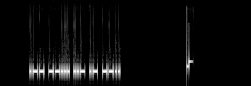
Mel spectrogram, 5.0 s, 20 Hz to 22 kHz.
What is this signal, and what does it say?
Morse code, heard as a keyed tone, about 38 wpm, 700 Hz. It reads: W7UAZ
